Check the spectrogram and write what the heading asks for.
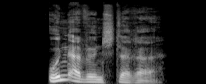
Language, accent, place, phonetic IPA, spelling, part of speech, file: German, Germany, Berlin, [ˈʊnʔɛɐ̯ˌvʏnʃtəʁə], unerwünschtere, adjective, De-unerwünschtere.ogg
- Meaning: inflection of unerwünscht: 1. strong/mixed nominative/accusative feminine singular comparative degree 2. strong nominative/accusative plural comparative degree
